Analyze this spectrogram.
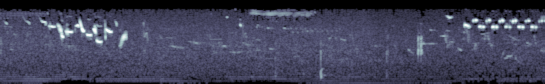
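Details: Song of Baird's sparrow, a migratory prairie sparrow: a tumbling cluster of high, sharp zipping notes, a quiet gap with a faint thin whistle, then an even rapid trill of bright repeated notes.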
